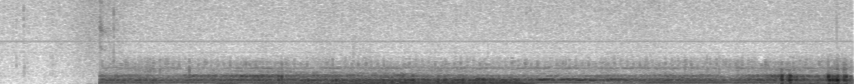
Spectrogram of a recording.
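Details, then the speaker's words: Cough with coarse, low rumbling breath noise, rhonchi and crackles (rales), recorded for a clinically validated machine-learning platform detecting cough and adventitious breath sounds; brief cough-like burst at the end. "so as you could hear that was a cough but there's other interesting adventitious breasts in there as well ronchus rawls all of that has been categorized and clinically validated"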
